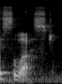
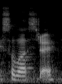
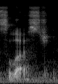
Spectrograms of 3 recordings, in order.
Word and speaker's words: Celeste: I just say Celeste. In some cultures, they pronounce the E, they say Celeste. But I pronounce it Celeste.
